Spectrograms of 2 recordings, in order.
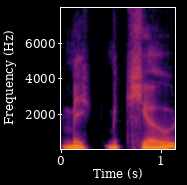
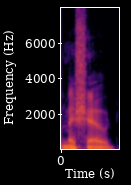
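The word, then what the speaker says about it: Michôd: Anyway, um Christy directed by David Miko, I think is how you say his. No, Micho. David Misho, uh who on accident I've seen a bunch of his movies.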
